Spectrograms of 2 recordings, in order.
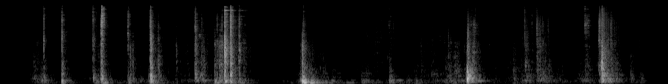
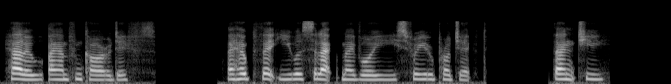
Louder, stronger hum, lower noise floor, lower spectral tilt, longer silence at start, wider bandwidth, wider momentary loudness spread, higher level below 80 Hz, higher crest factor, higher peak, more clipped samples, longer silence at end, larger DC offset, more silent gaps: second, -31 LUFS vs -19 LUFS; neither; second, -68 dBFS vs under -90 dBFS; about the same, -3.5 dB/octave vs -4.5 dB/octave; first, 0.4 s vs 0.1 s; first, 16.5 kHz vs 8 kHz; first, 24 LU vs 12 LU; about the same, -48 dBFS vs -50 dBFS; first, 28 dB vs 20 dB; second, -6 dBFS vs 0 dBFS; neither; second, 0.5 s vs 0.7 s; second, under 0.1% vs 0.2%; second, none vs 1.55-2.17 s, 4.86-5.49 s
